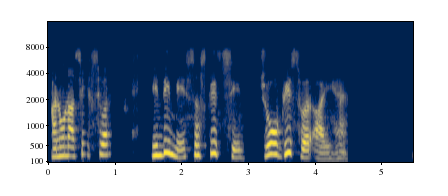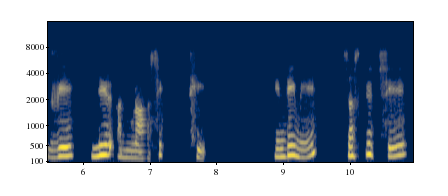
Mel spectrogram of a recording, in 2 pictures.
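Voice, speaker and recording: A woman's voice: mid-range voice, no echo. A woman teacher giving a grammar lesson, asking her class questions and answering them herself. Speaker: school teacher. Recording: dull, dry lo-fi recording.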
